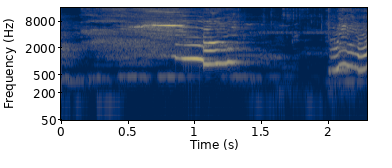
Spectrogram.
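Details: Chikku, a nine-month-old puppy born on August 15, cries after being left behind by the man of the house. A high, tonal whine slides downward and breaks off, and a brief second whine follows.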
